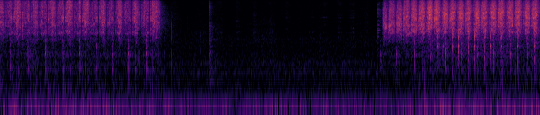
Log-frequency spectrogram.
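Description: A knife blade is drawn over a sharpening stone in steady, rapid raspy strokes, close and fairly loud, with a quieter pause in the middle before the scraping resumes.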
